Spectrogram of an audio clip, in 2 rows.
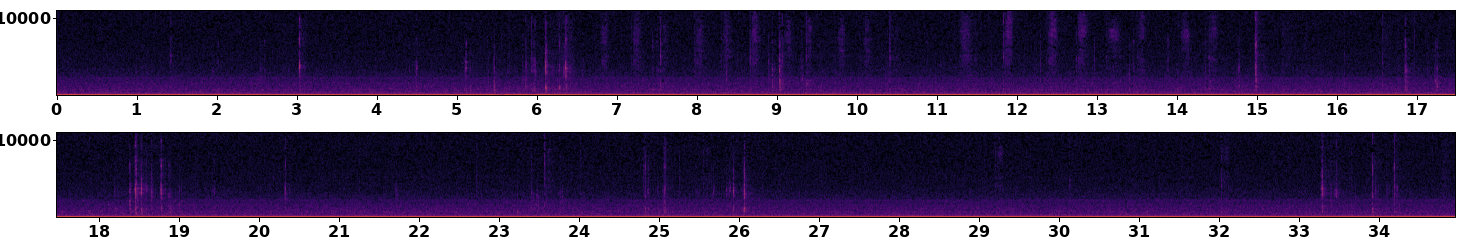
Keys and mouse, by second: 3.1 space, 3.5 click, 3.6 space, 5.2 alt+click, 5.6-6.4 typing, 6.7 alt+click, 12.4 alt+click, 16.6 alt+click, 17.0 ctrl+right click, 18.0 click, 18.2-19.3 typing, 19.2 click, 19.7 click, 20.4 space, 20.8 click, 20.9 space, 21.8-23.6 drag, 23.6 alt+click, 25.3 alt+click, 25.9 r, 26.3-33.3 drag, 33.3 q, 33.7 click, 34.7 click.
